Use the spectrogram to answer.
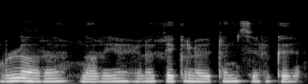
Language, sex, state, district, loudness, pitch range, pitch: Tamil, male, Tamil Nadu, Nilgiris, -17 LUFS, 135-145 Hz, 140 Hz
